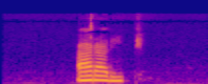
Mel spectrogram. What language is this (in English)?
Portuguese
